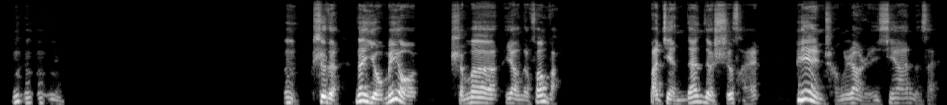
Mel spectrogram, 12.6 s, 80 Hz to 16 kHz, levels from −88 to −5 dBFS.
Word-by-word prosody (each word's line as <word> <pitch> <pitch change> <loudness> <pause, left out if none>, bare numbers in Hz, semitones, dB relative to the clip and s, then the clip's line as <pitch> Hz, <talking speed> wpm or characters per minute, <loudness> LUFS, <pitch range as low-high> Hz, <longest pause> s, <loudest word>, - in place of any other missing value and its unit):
嗯 200 - -3
嗯 170 +1 -9
嗯 170 - -15 0.2
嗯。 115 -4 -22 2.9
嗯， 175 -1 -7 0.2
是 390 - +6
的。 475 - +1 0.2
那 230 +2 +6
有 165 -9 +5
没 225 - +6
有 135 - +3 0.4
什 - - -4
么 170 -1 0
样 155 -3 -4
的 130 -2 -12
方 210 +2 +1
法？ - - -10 1.2
把 - - +1
简 130 -4 -4
单 200 +3 0
的 - - 0
食 445 - -1
材 - - -10 0.5
变 260 - +4
成 130 +2 -13
让 160 -3 -6
人 120 +3 -20
心 160 +7 -7
安 160 0 -13
的 - - -24
菜， 115 - -15
165 Hz, 145 characters per minute, -20 LUFS, 140-205 Hz, 2.9 s, 是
